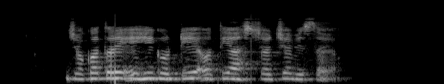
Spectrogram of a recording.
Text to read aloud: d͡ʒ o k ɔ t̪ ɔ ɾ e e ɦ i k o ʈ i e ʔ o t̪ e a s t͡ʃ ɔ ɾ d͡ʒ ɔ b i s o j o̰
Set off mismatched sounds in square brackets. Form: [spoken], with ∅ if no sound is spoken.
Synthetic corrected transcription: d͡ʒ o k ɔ t̪ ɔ ɾ e e ɦ i [ɡ] o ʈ i e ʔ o t̪ [i] a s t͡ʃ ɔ ɾ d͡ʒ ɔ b i s [ɔ] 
